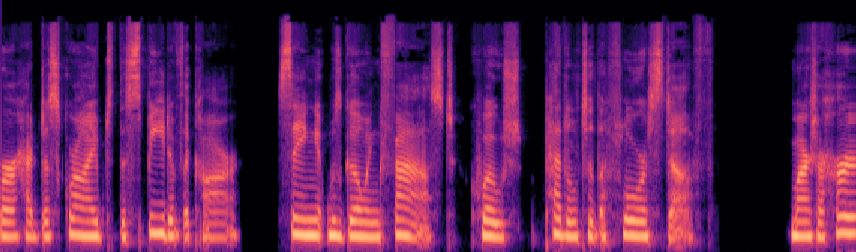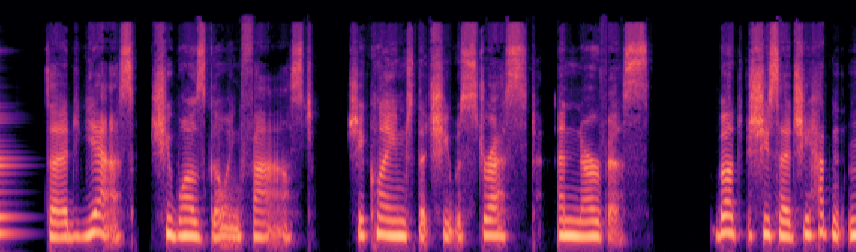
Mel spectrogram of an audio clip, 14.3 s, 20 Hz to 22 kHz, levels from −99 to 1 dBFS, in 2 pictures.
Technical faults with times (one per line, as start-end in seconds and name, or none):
7.07-7.53 long network dropout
